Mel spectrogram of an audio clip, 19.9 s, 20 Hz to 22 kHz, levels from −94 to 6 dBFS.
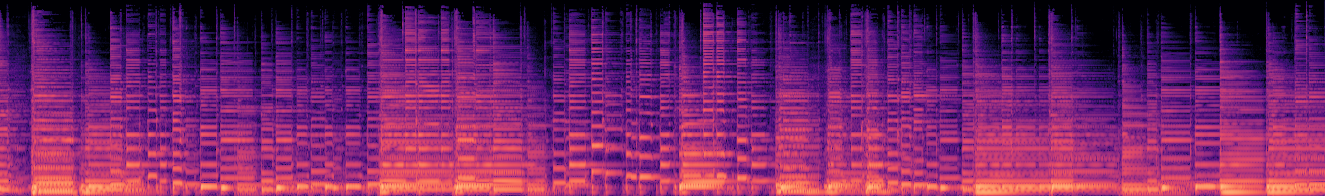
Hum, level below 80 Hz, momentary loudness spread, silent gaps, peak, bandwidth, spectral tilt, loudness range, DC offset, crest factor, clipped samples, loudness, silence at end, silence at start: none; -52 dBFS; 9 LU; none; -2 dBFS; 17.5 kHz; -6.5 dB/octave; 3 LU; under 0.1%; 16 dB; under 0.1%; -19 LUFS; 0 s; 0 s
